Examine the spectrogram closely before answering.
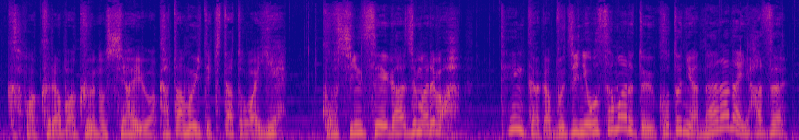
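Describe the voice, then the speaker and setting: An actor playing the earnest, outspoken younger brother of a samurai lord, in formal, polite archaic speech with music behind, in a period audio drama. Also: male voice, on the high side, big pitch swings, normal speed, a bit bright, breathy edge, heavily acted. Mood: probing, reproachful.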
